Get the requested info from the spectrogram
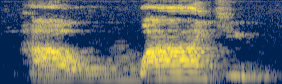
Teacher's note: Okay, now the phrase is "how are you?" When you're asking, it is "how are you?" How are you? Now we have connected speech there with the W sound, so we have "how are you?" How are you?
